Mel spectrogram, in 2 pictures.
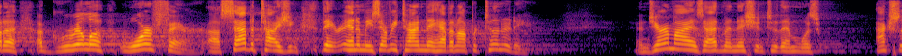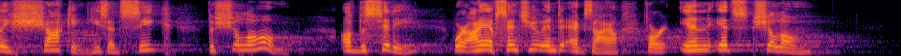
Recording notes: Recorded at our Sunday gathering on September 03, 2023 in Port Orchard WA.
